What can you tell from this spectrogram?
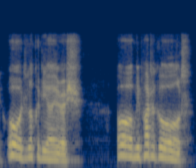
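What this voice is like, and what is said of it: Put-on Irish accent. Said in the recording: “that is a better Irish accent than Warwick Davis does for the entire fucking film.”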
